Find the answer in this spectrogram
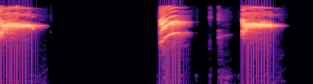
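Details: Calls of a female canary stimulating the male: a buzzy drawn-out note, a long silence, a sharp rising chirp, then another buzzy note.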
